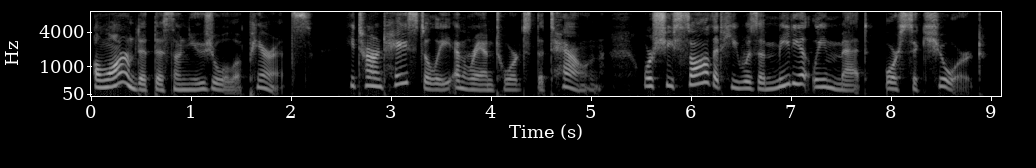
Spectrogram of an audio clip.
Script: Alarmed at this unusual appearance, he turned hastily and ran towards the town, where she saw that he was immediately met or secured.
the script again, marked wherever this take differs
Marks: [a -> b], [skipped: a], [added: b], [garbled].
Alarmed at this unusual appearance, he turned hastily and ran towards the town, where she saw that he was immediately met or secured.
